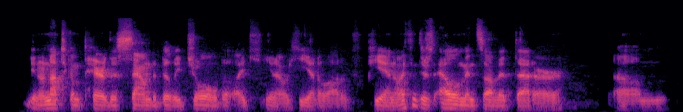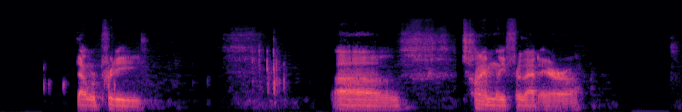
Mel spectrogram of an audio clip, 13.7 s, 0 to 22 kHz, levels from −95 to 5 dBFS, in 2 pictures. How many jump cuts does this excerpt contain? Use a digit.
2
